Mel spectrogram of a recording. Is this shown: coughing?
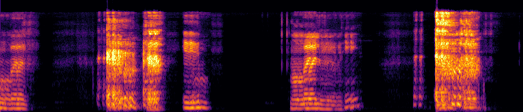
yes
